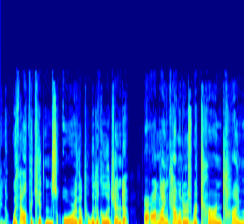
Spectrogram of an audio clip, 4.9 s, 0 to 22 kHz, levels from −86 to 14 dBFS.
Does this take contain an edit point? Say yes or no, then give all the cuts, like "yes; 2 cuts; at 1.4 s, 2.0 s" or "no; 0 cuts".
no; 0 cuts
